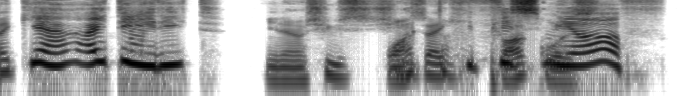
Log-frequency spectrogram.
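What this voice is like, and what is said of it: Attempted Spanish accent sounding Russian. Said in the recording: “What impression is that? ... That's my Spanish lady accent. ... Russian? ... Why do all of your impressions sound Russian?”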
